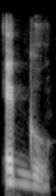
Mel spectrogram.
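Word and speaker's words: エッグ: fricative s and sha the Japanese perceive the final consonant as being long and tend to insert a small sue. So for example egg it will be eggu.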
